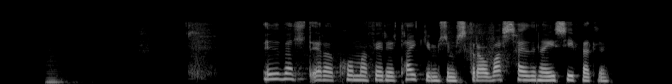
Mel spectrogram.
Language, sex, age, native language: Icelandic, female, 30-39, Icelandic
